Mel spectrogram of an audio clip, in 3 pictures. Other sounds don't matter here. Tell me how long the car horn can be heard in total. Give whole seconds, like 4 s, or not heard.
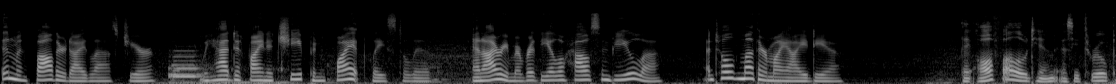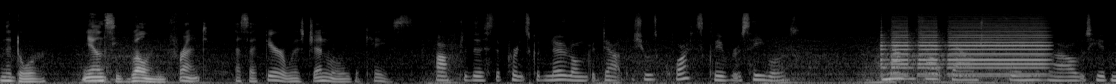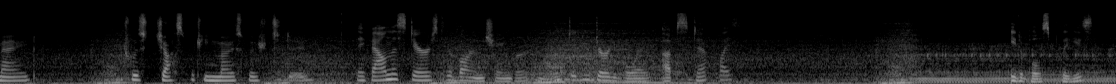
3 s.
